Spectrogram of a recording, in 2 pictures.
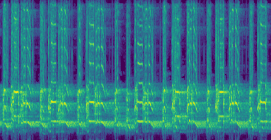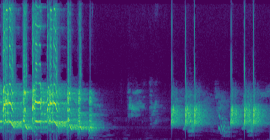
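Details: Quail giving a rapid run of harsh, squawky notes, about three per second for five seconds, then a brief pause and two shorter rasping bursts.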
